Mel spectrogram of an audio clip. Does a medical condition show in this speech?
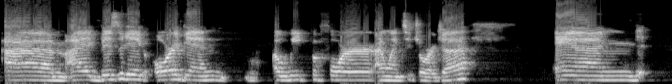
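Yes: unilateral cleft lip and palate, severe.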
